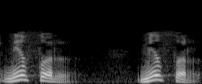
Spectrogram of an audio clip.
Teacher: فيرقق الراء من أجل الكسرة التي على الميم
